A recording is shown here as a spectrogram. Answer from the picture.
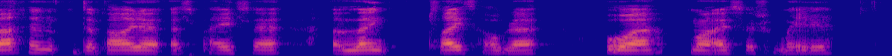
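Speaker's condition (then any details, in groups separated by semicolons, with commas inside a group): Cerebral palsy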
